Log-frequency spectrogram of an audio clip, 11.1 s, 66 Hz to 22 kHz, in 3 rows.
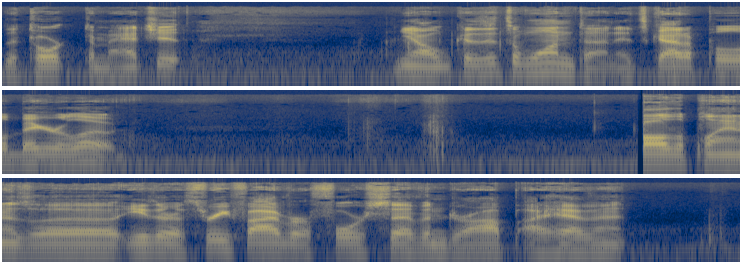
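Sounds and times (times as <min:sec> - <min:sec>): man talking: 0:00.0 - 0:01.0, 0:01.9 - 0:04.3, 0:06.9 - 0:10.5
faint steady background noise: 0:00.0 - 0:11.0.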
